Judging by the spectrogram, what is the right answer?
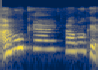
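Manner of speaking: mock shrill, pained child screaming, very high, repeated. Recalling a young boy's foot injury, retelling a child's screams. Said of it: "he just kept screaming".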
